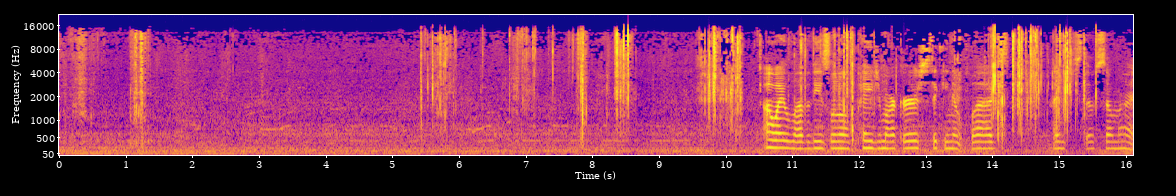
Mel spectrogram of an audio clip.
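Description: Plastic packaging crinkles as a hand handles it.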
